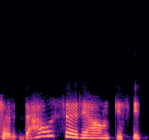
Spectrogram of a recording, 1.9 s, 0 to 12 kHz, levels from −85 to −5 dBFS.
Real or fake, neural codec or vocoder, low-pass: fake; codec, 24 kHz, 0.9 kbps, WavTokenizer, medium speech release version 1; 10.8 kHz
